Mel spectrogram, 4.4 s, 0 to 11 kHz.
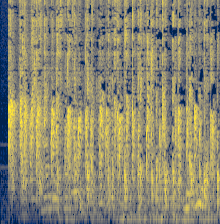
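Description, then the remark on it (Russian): A gathered crowd applauds as bailiffs of the Leninsky Court in Saint Petersburg lead an 18-year-old street singer out after a court hearing, with dense, steady clapping that starts abruptly and keeps up at a fairly even loudness for a few seconds, with many overlapping sharp claps. “Под аплодисменты собравшиеся приставы Ленинского суда Санкт-Петербурга вывели после заседания 18-летнюю уличную певицу”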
